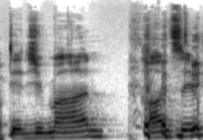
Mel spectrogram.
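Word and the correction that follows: Djimon Hounsou: Do you know how to say his name? – Jamin Hansu. – Jamin. Hansu. Oh, that's way easier, yeah.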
